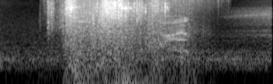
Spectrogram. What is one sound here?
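A sword slashes and strikes an enemy.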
